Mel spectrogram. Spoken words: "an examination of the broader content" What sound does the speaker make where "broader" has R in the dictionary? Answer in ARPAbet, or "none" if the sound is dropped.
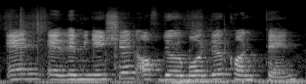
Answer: none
